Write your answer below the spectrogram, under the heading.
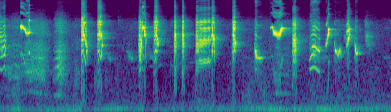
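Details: Long-tailed shrike lure song meant to provoke silent, stubborn young birds into song and excitement: a busy, uneven jumble of harsh squawks, rasping chatter and twisting whistled notes with almost no pause.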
